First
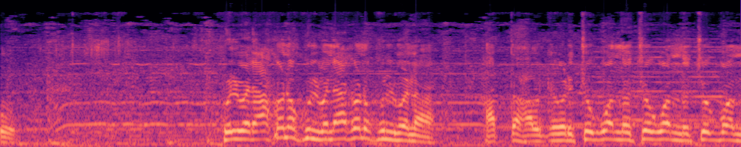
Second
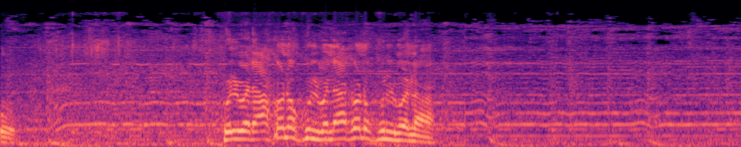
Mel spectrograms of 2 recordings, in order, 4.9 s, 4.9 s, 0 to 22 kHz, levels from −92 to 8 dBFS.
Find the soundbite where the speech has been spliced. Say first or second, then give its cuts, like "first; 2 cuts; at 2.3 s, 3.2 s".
second; 1 cut; at 3.1 s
